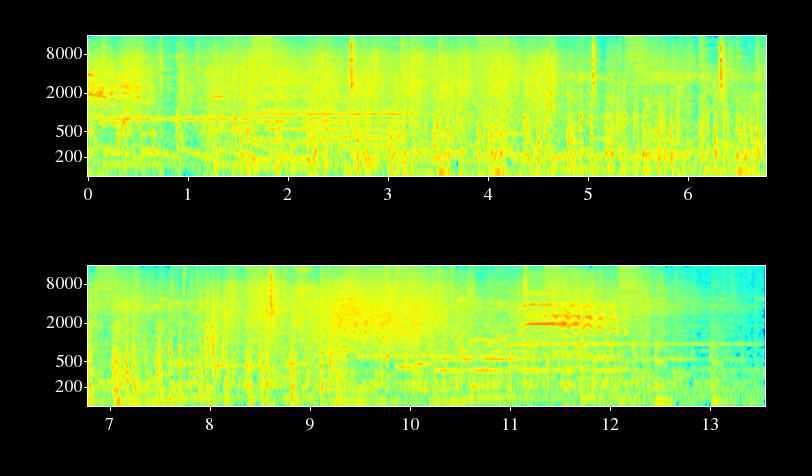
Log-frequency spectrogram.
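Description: Horse hooves clip-clopping in the video game The Legend of Zelda: Twilight Princess, a steady rapid gallop of hoofbeats under loud whinnies and neighs that carries on for several seconds.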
